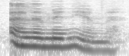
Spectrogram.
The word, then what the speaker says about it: aluminium: out of the bag aluminium it is aluminium it's not aluminum is it Alum I think the Americans say aluminum don't they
